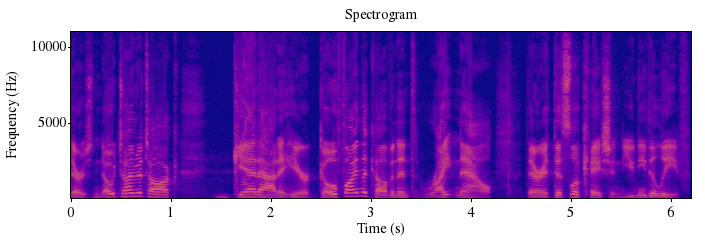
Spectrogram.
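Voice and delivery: frantic, panicked, urgent freaking-out delivery. Retelling a game scene, Cortana warns Chief to leave: imitating Cortana freaking out. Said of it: "Cortana starts freaking out".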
